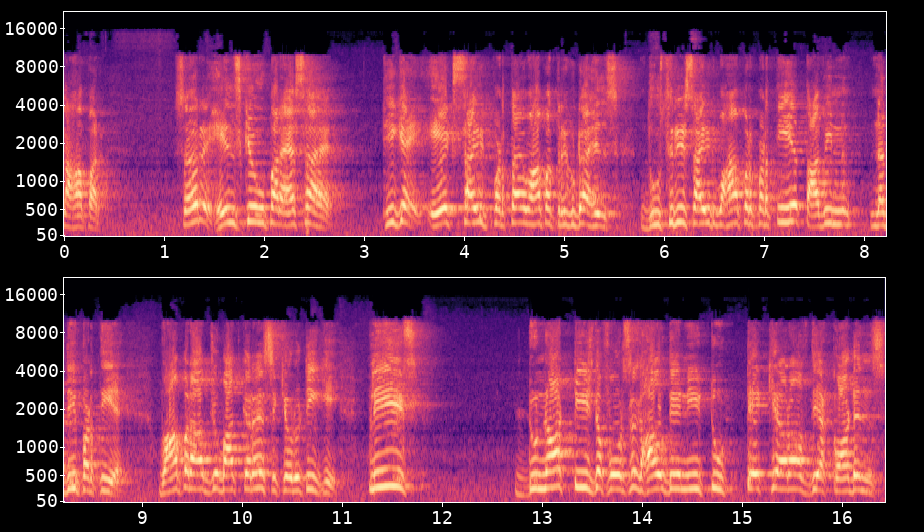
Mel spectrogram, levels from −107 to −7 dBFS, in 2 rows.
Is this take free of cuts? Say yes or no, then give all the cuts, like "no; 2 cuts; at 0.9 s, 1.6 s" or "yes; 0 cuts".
no; 1 cut; at 13.7 s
